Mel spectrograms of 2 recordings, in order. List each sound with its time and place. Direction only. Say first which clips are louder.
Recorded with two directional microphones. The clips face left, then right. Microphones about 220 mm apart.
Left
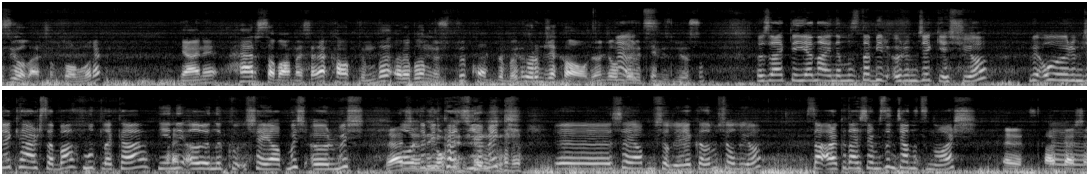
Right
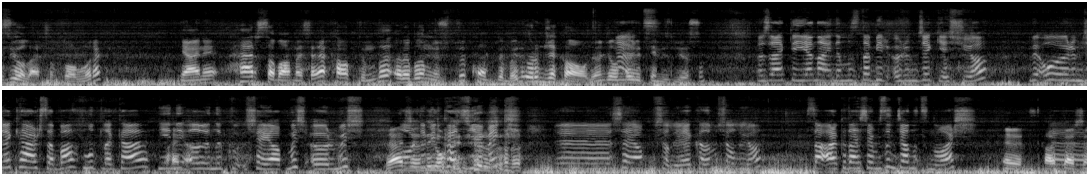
0.1 s speech: even; centre (ahead or behind)
7.5 s a woman's voice: left 9 dB; 45° left (ahead or behind)
12.4 s speech: left 4 dB; 15° left (ahead or behind)
12.6 s a woman's voice: left 11 dB; 45° left (ahead or behind)
14.7 s speech: left 2 dB; 5° right (ahead or behind)
15.8 s speech: left 1 dB; 10° left (ahead or behind)
16.3 s a woman's voice: left 11 dB; 45° left (ahead or behind)
20.8 s speech: left 1 dB; centre (ahead or behind)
